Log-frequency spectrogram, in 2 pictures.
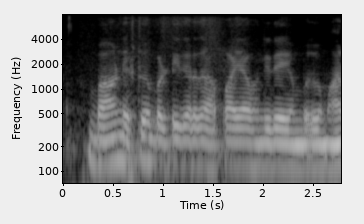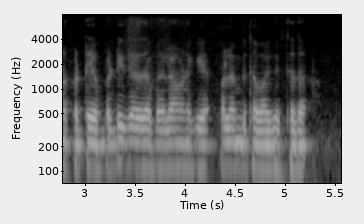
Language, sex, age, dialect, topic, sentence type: Kannada, male, 60-100, Central, banking, statement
